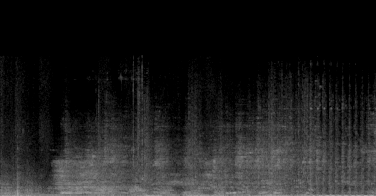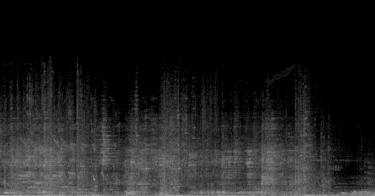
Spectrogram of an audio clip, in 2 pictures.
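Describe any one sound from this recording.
An energy blast roars and crackles.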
